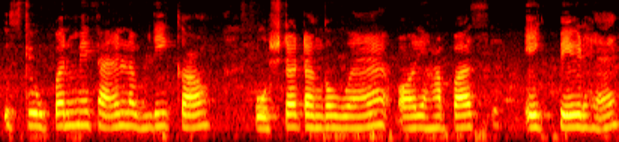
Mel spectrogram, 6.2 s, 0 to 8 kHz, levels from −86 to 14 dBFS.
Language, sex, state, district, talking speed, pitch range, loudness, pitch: Hindi, female, Chhattisgarh, Raipur, 155 wpm, 215-240 Hz, -15 LUFS, 225 Hz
